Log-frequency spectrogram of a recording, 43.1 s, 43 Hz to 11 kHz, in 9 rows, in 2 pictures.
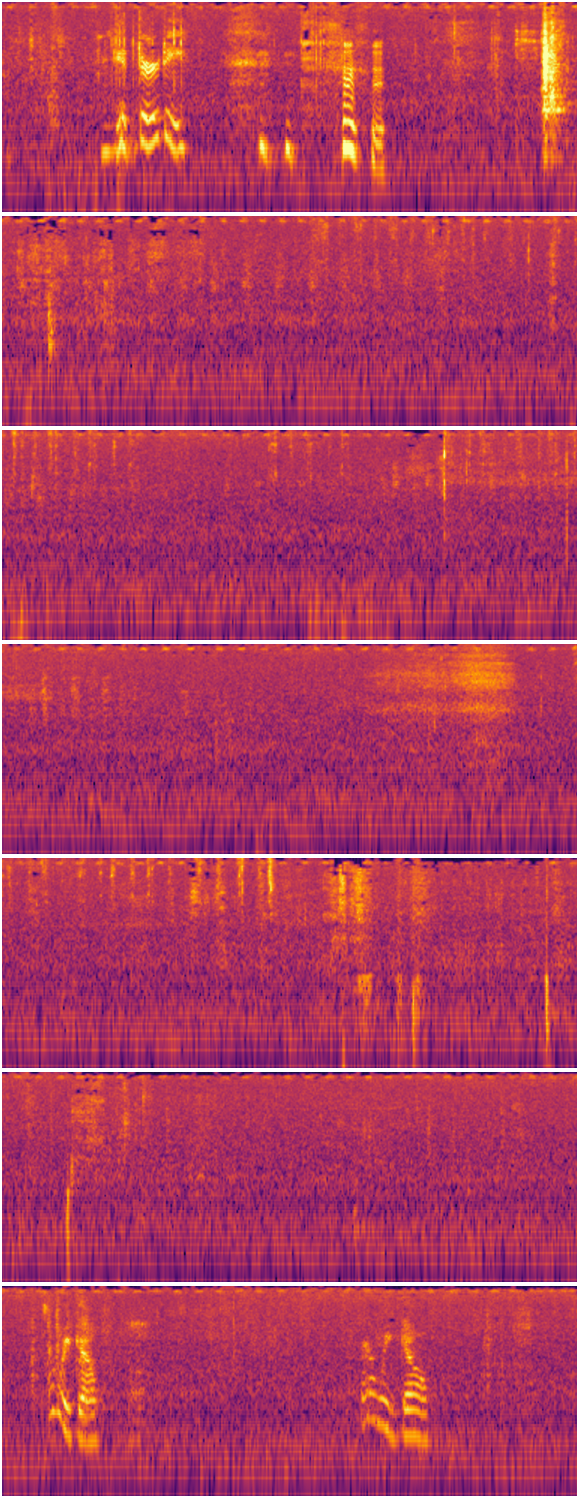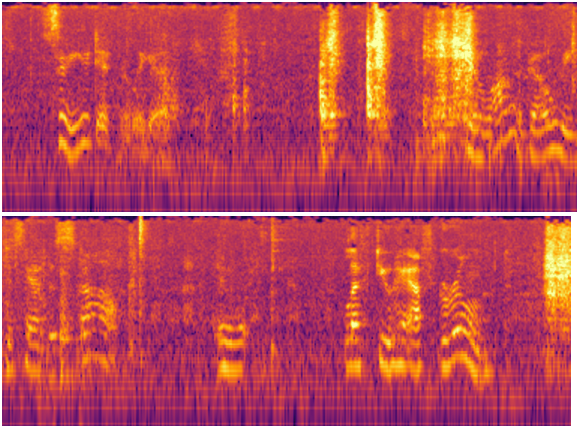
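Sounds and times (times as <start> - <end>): low background noise: 0.0 - 43.0
dog panting: 4.8 - 16.8, 39.0 - 41.5
scissors snipping: 19.2 - 21.5.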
